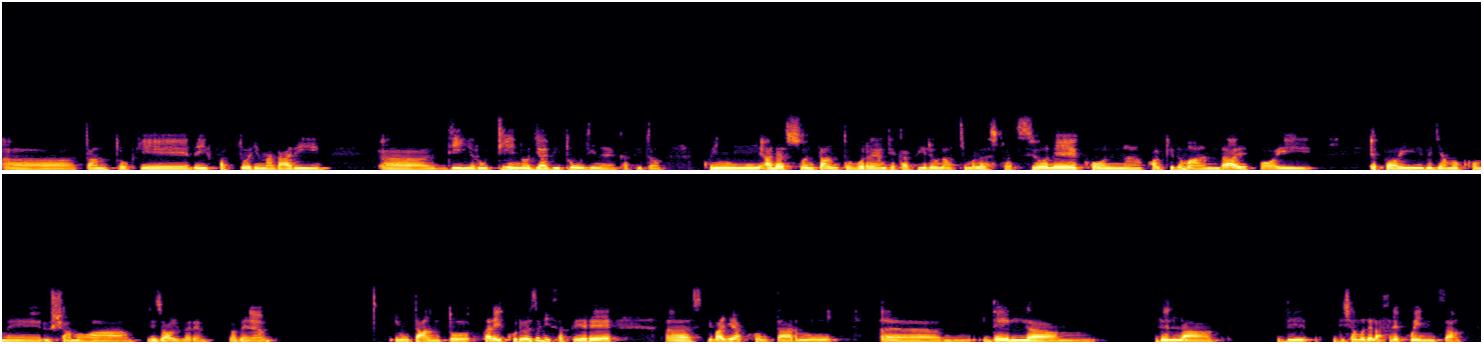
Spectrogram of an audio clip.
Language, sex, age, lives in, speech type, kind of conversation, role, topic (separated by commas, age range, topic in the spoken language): Italian, female, 20-24, Italy, conversation, advice, advisor, Come posso gestire la voglia di fare uno spuntino notturno che mi sveglia e interrompe il sonno?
